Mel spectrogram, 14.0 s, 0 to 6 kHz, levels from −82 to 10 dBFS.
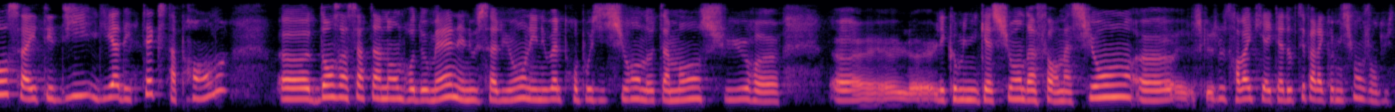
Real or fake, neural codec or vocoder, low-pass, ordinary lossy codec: fake; codec, 16 kHz, 2 kbps, X-Codec, WavLM features, trained on Multilingual LibriSpeech; 5.4 kHz; none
